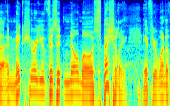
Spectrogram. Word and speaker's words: Knomo: real quick why the name Nomo so K is silent how'd you come up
